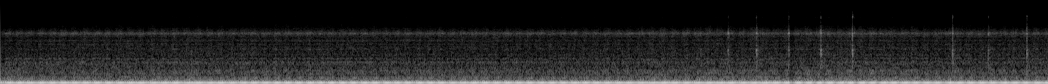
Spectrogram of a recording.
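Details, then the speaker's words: 1990 Ford Mustang 5.0 GT V8, sat over 4 years with engine apart, new fuel pump: deep rumble at raised idle with uneven loping beat about three a second while injectors are hammered; three-cylinder misfire from bad, suspected sticking injectors. "i've run into a couple of problems i've got three cylinder misfires i've got two injectors bad on the driver's side of the car and one bad on the passenger side"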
